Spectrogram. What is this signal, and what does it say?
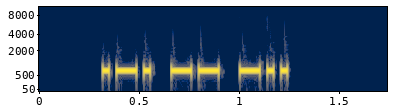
Morse code, heard as a keyed tone, about 36 wpm, 700 Hz. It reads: RMD
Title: USA Call Sign Postfixes - 3 Letters 35wpm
